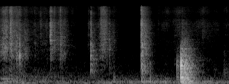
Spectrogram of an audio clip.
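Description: A deck of tarot cards shuffled by hand: a few separate sharp snaps and taps of the cards, the loudest near the end.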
